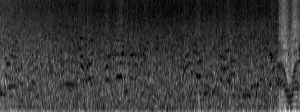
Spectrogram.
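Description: Water rushing and churning through a river rapids ride's channel, a steady roar, with voices of people around mixed in; a voice speaks up near the end.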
